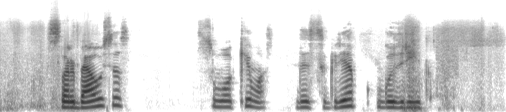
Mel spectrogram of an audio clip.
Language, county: Lithuanian, Kaunas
